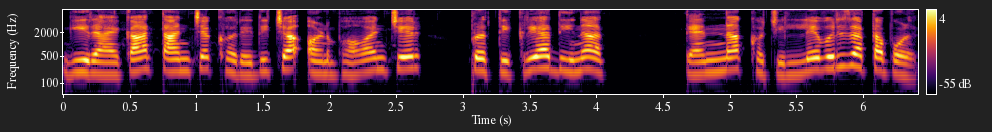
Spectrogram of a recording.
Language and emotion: Goan Konkani, sad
